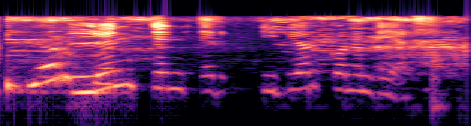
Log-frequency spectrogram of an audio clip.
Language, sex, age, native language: Icelandic, female, 10, Icelandic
